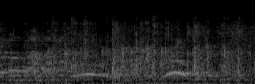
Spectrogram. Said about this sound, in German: Wenn ich ehrlich bin, habe ich diesen Applaus nicht verdient.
